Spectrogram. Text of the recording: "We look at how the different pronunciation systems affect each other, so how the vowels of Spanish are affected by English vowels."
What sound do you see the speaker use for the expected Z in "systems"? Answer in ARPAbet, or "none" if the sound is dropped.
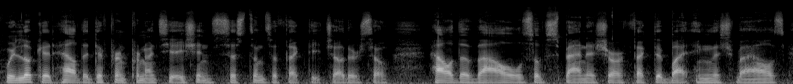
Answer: Z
